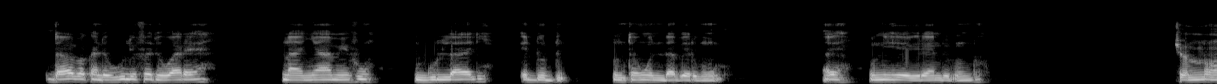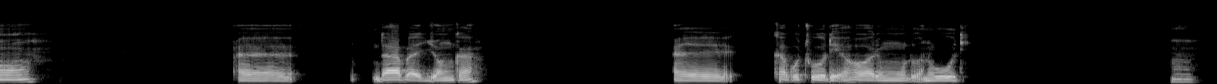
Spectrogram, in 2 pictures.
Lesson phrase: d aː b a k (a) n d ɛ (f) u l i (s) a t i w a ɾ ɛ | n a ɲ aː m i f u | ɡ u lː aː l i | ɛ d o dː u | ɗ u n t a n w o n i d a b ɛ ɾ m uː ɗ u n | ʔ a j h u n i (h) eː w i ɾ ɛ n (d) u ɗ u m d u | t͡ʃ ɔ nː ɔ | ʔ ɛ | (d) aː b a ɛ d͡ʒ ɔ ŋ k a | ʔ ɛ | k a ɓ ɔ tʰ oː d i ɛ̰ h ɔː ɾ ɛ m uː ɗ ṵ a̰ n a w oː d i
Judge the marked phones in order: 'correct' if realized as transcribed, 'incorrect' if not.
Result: correct, incorrect, incorrect, correct, correct, correct

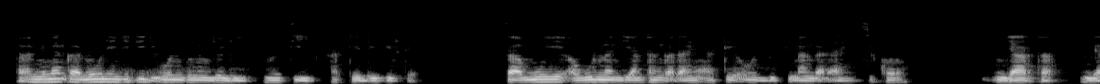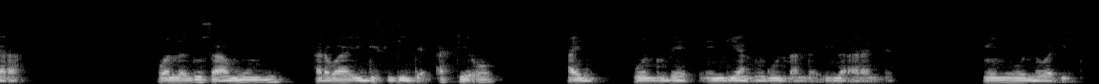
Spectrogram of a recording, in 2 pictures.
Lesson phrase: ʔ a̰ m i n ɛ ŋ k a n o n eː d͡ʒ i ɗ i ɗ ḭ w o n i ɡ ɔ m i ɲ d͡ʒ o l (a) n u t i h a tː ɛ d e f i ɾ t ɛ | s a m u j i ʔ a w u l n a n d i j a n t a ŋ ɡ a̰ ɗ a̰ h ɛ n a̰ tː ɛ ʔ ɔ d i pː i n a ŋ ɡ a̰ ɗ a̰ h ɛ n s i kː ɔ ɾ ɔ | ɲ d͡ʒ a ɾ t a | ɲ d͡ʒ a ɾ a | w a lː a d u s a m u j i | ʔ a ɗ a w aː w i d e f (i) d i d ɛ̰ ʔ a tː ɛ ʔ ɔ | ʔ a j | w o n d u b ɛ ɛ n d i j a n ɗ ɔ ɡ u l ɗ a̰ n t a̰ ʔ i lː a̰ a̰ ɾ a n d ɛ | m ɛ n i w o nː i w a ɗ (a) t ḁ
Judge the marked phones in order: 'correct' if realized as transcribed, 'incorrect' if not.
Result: incorrect, correct, incorrect

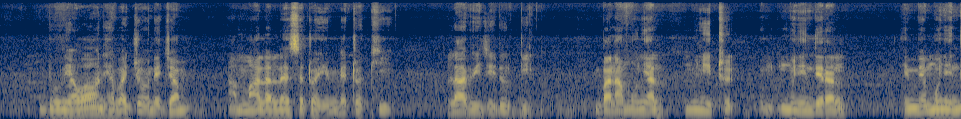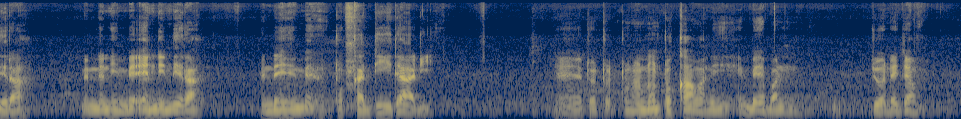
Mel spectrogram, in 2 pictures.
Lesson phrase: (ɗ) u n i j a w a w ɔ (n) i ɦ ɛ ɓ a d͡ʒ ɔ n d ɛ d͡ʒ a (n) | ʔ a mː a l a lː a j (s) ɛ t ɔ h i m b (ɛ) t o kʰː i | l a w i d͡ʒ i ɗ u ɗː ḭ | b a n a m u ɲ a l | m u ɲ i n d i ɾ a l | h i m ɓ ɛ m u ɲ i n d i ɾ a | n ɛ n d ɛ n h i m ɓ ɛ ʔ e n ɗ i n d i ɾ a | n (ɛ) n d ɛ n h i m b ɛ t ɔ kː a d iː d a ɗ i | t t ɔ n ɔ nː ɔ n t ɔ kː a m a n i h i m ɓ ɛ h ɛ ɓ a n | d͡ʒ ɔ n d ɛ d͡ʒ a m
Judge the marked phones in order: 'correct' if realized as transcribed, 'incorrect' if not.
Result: incorrect, correct, incorrect, correct, correct, correct

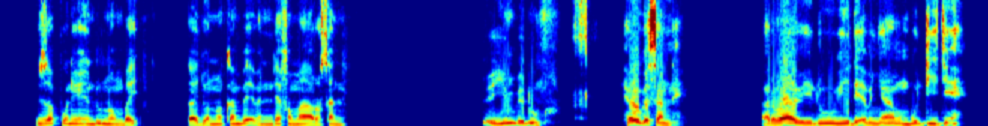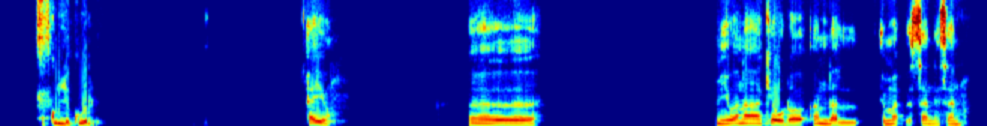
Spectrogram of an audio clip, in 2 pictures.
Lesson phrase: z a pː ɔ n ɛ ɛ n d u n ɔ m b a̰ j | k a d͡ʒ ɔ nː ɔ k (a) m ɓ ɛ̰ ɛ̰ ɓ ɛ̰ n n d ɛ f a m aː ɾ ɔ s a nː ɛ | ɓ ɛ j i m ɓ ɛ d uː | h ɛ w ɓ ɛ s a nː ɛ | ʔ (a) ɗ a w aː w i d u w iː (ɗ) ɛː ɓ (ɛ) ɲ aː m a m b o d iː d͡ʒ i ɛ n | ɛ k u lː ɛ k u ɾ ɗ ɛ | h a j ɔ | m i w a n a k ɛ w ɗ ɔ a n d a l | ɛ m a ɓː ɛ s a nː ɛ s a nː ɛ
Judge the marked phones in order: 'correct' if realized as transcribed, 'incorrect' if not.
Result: correct, correct, incorrect, correct

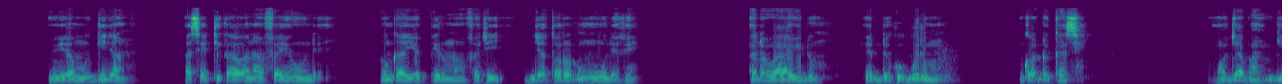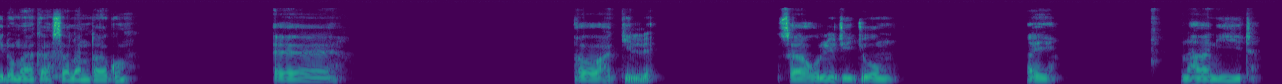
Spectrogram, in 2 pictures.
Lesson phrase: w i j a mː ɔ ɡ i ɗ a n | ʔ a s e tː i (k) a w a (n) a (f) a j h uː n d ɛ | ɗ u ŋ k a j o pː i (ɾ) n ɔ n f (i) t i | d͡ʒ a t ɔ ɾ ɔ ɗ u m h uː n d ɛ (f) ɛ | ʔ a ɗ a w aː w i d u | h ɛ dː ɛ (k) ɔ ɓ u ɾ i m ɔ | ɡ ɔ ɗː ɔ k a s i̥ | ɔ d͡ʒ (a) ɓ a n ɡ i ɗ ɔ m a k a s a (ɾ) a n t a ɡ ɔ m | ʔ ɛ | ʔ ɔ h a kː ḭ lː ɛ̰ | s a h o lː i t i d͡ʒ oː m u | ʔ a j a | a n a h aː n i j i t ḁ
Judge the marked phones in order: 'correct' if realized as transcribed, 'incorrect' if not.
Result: correct, correct, correct, correct, incorrect, correct, correct, correct, incorrect

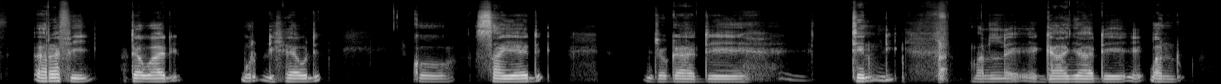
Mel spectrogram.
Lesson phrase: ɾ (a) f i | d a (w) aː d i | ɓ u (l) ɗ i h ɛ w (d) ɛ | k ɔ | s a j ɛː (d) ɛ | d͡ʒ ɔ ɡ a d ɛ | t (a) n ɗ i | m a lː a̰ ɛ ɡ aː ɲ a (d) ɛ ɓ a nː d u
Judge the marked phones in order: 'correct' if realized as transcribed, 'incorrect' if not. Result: correct, correct, incorrect, correct, correct, incorrect, correct

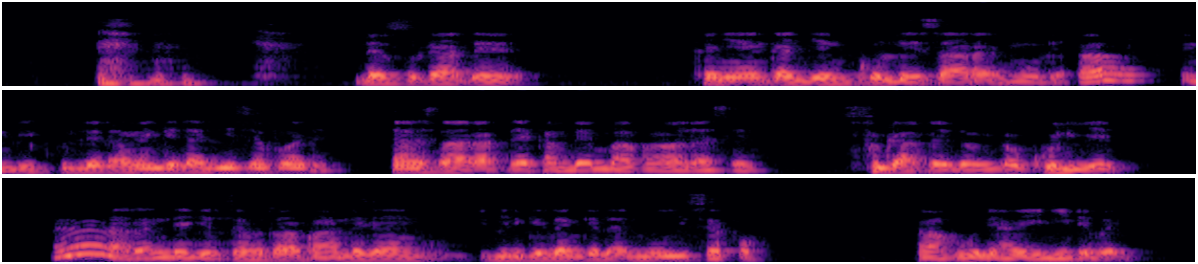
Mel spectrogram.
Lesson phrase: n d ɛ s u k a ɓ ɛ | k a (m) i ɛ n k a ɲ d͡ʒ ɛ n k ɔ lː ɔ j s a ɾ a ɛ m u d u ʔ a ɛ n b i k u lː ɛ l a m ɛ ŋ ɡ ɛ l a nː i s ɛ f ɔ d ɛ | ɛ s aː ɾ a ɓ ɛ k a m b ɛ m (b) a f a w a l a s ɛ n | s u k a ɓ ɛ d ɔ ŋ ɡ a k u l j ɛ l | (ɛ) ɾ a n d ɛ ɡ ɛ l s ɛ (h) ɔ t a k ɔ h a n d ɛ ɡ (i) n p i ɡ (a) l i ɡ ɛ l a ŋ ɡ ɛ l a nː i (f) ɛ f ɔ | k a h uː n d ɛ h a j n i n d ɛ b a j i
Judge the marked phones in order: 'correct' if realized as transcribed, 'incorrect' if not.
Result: incorrect, correct, incorrect, incorrect, incorrect, incorrect, incorrect

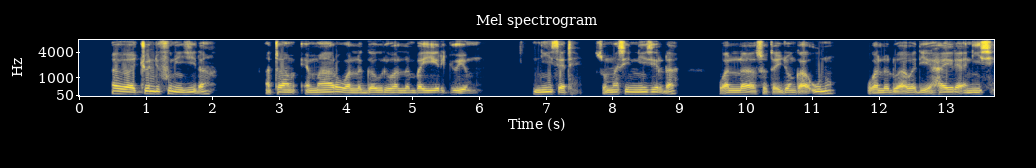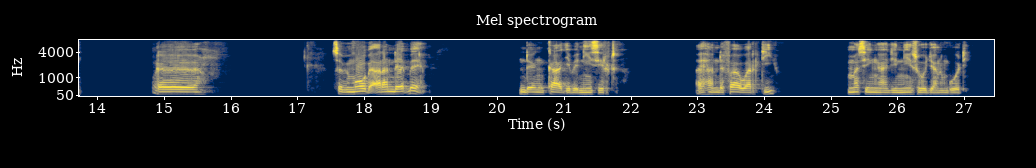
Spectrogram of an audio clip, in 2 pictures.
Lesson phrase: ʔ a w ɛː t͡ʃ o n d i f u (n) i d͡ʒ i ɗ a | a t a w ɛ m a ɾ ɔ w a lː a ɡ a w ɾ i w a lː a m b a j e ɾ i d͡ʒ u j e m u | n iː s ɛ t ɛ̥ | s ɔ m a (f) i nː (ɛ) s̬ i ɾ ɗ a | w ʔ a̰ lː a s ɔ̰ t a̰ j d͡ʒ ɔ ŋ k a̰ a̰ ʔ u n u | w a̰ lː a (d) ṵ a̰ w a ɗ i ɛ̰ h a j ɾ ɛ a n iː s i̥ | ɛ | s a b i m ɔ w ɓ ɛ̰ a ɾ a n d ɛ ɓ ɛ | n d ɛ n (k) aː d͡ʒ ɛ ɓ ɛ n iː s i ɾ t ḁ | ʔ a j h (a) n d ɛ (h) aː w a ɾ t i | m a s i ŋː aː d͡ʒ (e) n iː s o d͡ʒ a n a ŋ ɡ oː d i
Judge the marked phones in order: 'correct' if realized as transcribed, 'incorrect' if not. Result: correct, incorrect, incorrect, correct, correct, correct, incorrect, incorrect

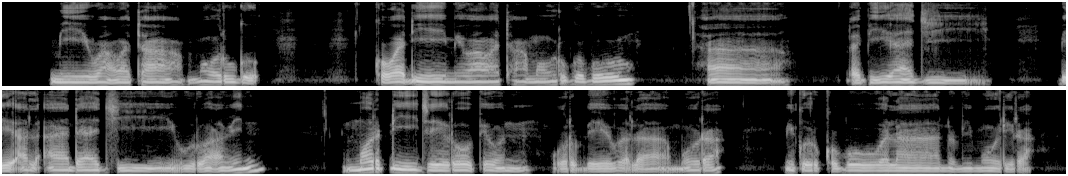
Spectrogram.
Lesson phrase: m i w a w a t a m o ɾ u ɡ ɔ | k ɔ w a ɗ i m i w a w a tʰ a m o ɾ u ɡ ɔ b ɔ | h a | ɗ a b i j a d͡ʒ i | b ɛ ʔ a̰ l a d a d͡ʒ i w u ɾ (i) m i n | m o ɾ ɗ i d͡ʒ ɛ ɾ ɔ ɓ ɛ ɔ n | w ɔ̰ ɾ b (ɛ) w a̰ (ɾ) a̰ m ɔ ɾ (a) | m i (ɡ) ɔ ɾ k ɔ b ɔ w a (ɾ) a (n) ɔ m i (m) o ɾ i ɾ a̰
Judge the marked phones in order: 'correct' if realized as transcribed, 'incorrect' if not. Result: incorrect, correct, incorrect, correct, correct, incorrect, correct, correct

